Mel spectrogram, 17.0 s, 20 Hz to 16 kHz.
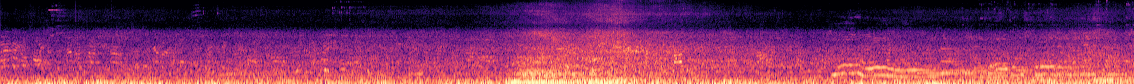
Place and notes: Kaifeng Rd., Xinxing Dist., Kaohsiung City - Traditional market
Traditional market, Traffic sound
Binaural recordings, Sony PCM D100+ Soundman OKM II
Kaohsiung City, Taiwan, March 2018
